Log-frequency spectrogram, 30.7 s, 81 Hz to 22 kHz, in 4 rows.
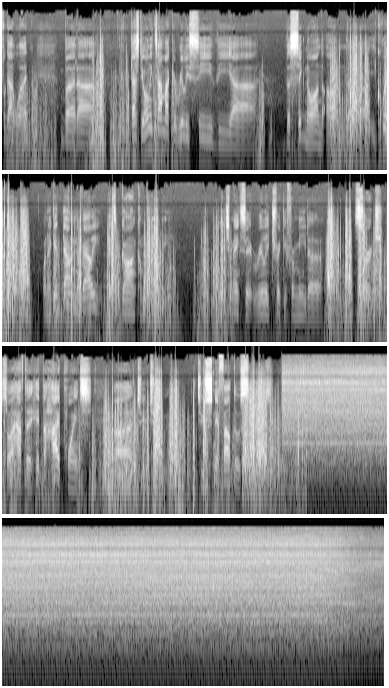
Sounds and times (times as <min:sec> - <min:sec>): Wind noise (microphone): 0:00.2 - 0:03.4, 0:05.0 - 0:05.5, 0:06.5 - 0:12.5, 0:14.1 - 0:15.9, 0:16.8 - 0:21.5.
